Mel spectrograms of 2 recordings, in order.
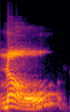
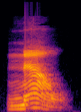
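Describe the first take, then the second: First: The vowel is a plain 'oh' sound. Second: The vowel glides from 'ah' to 'oo'. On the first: The speaker calls it wrong. "Jadi bukan no" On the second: The speaker calls it right. "tetapi a. Kita bisa melihat di sini simbolnya a"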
